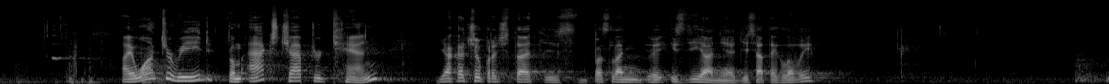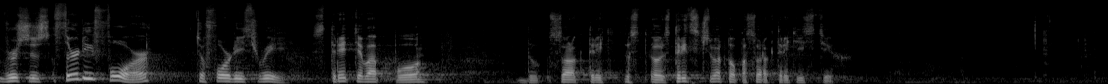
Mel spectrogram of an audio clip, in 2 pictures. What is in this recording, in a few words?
Gospel Ukrainian Translation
